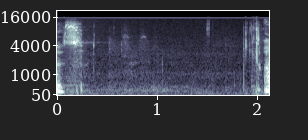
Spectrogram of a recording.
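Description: A woman's speech into a handheld microphone trails off in a breathy hiss. About a second and a half of quiet room tone follows, with one faint tick, and her voice comes back in right at the end.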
